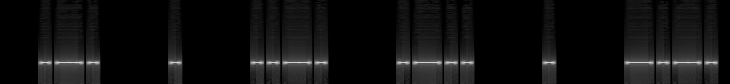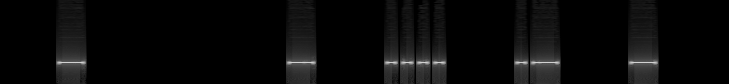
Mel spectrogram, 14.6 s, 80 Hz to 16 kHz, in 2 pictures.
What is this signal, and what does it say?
Morse code, heard as a keyed tone, about 15 wpm, spaced as for 8 wpm, 1000 Hz. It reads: REFLECT THAT
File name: qotdfiles / 8wpm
